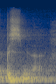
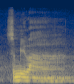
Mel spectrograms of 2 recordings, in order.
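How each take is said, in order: First: The opening syllable is pronounced clearly and fully. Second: The opening syllable is slurred and blurred. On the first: The speaker calls it right. "Bismillah ya Bismillah" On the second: The speaker calls it wrong.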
